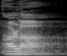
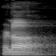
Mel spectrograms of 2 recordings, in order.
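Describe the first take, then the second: First: It starts with an added vowel before the nasal. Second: It starts directly with the nasal consonant. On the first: The speaker calls it wrong. "जबकि क्या कहते हैं" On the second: The speaker calls it right. "सही उच्चारण इसका यही है"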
